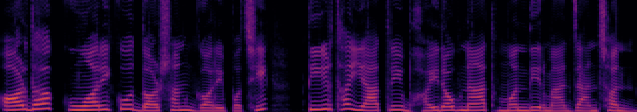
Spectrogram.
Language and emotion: Nepali, neutral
